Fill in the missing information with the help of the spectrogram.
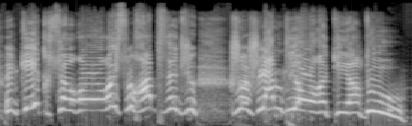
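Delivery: high, loud shouting insults; cheeky hare. A narrator's reading. Hare insults the mother elephant, high and loud. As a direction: taunt the big beast with shrill bravado.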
